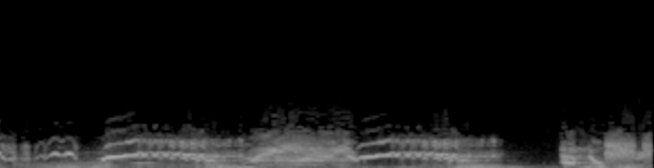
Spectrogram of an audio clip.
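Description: A cartoon horse whinny sound effect for a unicorn: two long neighs that rise and then fall in pitch, over background music. A new loud sound begins near the end.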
